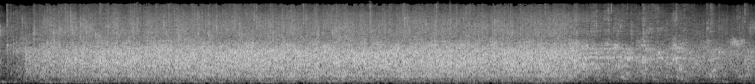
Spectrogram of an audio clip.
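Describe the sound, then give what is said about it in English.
Sustained audience applause: a dense, steady wash of many hands clapping at once, loud throughout the whole stretch with no voices standing out, thinning slightly toward the end. “A lot of clapping, not a lot of laughing.”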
